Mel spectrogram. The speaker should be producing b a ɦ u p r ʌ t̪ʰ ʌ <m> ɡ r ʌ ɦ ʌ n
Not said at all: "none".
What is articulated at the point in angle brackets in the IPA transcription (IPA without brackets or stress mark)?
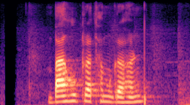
m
